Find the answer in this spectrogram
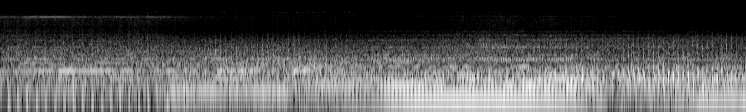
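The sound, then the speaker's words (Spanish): A helicopter flies, its steady rotor chop and engine drone loud and continuous, with the pitch of the engine hum shifting partway through. “Uno de los pilotos del helicóptero se compadece”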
